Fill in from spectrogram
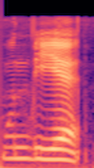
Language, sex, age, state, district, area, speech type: Tamil, female, 30-45, Tamil Nadu, Thoothukudi, rural, read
